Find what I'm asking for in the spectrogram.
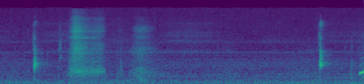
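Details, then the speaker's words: Infant: brief, sharp hiccup clicks separated by quiet, with soft breathy sounds between; hiccups noted alongside feeding cues. "Oh, hiccups. Little feeding cues."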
